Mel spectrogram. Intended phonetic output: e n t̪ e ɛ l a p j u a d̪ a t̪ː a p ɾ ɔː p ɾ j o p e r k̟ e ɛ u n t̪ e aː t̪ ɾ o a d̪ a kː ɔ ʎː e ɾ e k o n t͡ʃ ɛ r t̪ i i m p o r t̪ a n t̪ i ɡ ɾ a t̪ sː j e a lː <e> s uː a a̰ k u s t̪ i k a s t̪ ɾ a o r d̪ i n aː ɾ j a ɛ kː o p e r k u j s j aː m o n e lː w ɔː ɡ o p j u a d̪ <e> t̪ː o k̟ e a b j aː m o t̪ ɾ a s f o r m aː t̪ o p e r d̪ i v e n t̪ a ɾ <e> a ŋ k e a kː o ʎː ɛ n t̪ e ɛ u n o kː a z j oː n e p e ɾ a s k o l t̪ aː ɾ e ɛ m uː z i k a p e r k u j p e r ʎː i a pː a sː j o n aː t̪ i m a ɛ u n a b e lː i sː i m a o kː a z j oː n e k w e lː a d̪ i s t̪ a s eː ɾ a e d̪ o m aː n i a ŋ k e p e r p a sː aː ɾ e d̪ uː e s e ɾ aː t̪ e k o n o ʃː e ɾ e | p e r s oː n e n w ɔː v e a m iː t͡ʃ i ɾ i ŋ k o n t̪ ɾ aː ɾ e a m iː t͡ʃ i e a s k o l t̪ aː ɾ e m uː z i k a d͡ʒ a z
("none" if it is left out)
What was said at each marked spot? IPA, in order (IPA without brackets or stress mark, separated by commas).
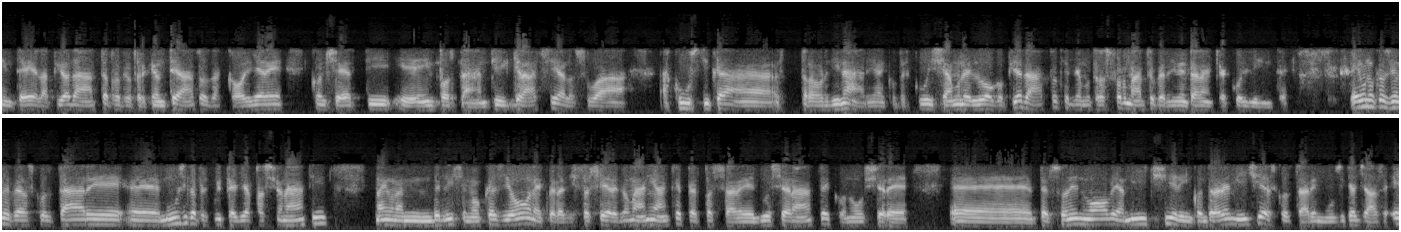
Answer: a, a, e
